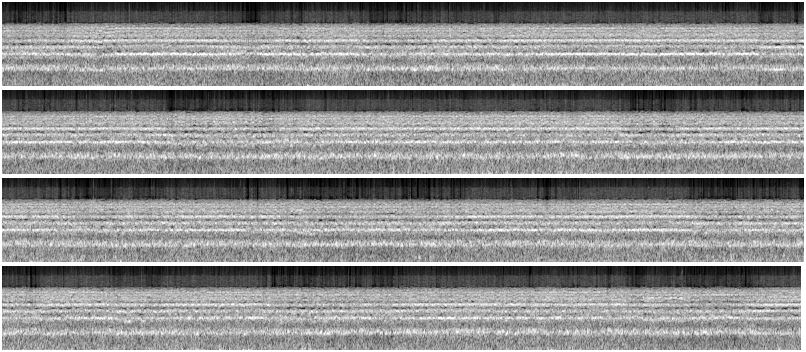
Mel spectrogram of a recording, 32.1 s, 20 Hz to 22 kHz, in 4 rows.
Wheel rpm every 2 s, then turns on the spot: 230, 230, 230, 230, 230, 220, 230, 230, 230, 230, 230, 220, 220, 230, 230, 220.
none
